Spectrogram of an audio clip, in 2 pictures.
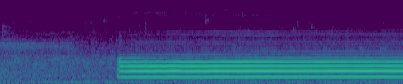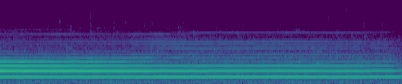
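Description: A woman chanting a single long OM on one steady pitch. It begins about two and a half seconds in, after a quiet in-breath, and is held for some thirteen seconds, slowly fading before it stops.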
